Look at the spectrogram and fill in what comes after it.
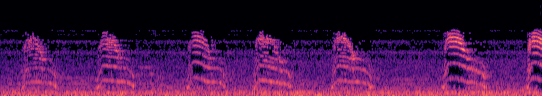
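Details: Seven plaintive kitten meows calling the mother cat, each a short high note curving downward, repeated a little more than once a second, the final ones louder, over a constant low hum.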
